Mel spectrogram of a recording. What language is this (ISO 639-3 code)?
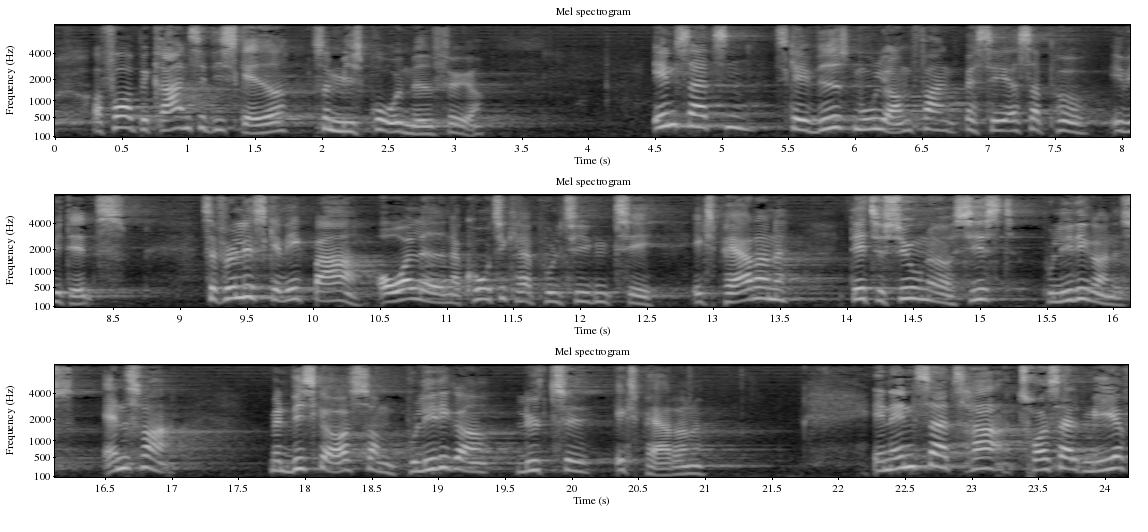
dan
